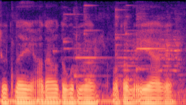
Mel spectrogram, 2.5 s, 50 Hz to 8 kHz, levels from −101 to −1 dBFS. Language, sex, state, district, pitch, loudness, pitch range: Chakma, male, Tripura, Unakoti, 100 Hz, -16 LUFS, 95-110 Hz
